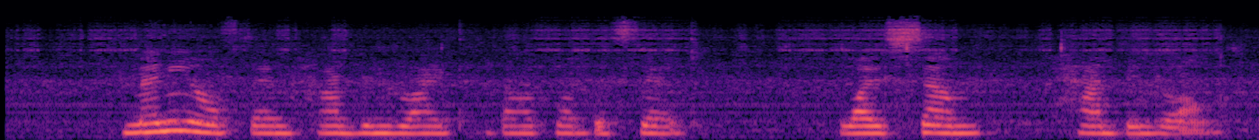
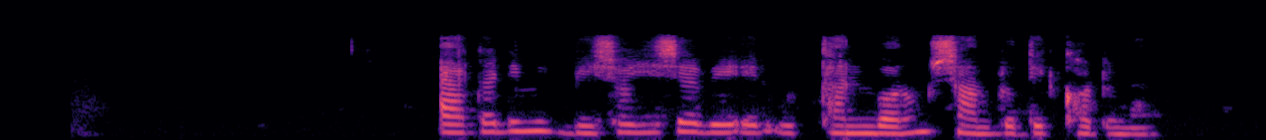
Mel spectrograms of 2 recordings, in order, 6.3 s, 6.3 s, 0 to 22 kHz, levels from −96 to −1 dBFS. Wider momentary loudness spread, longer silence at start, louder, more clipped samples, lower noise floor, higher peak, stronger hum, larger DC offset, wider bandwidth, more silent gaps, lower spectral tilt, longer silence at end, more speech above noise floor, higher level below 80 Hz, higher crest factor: first, 23 LU vs 11 LU; second, 0.1 s vs 2.2 s; about the same, -37 LUFS vs -38 LUFS; neither; second, -59 dBFS vs -90 dBFS; about the same, -20 dBFS vs -18 dBFS; neither; neither; first, 12.5 kHz vs 8 kHz; neither; first, -5 dB/octave vs -2.5 dB/octave; second, 0.05 s vs 0.55 s; second, 23 dB vs 51 dB; first, -76 dBFS vs -82 dBFS; about the same, 18 dB vs 22 dB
